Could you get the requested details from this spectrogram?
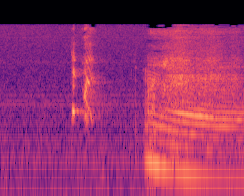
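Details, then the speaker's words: Hiccup in a young girl, reportedly from eating too fast: a brief abrupt catching sound, then a sliding voiced sound over faint room noise; a single hiccup while she talks with her father. "somebody's got the hiccups we have them why are you oh there we go it's not fun you ate too fast you ain't too quick it's what happened"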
